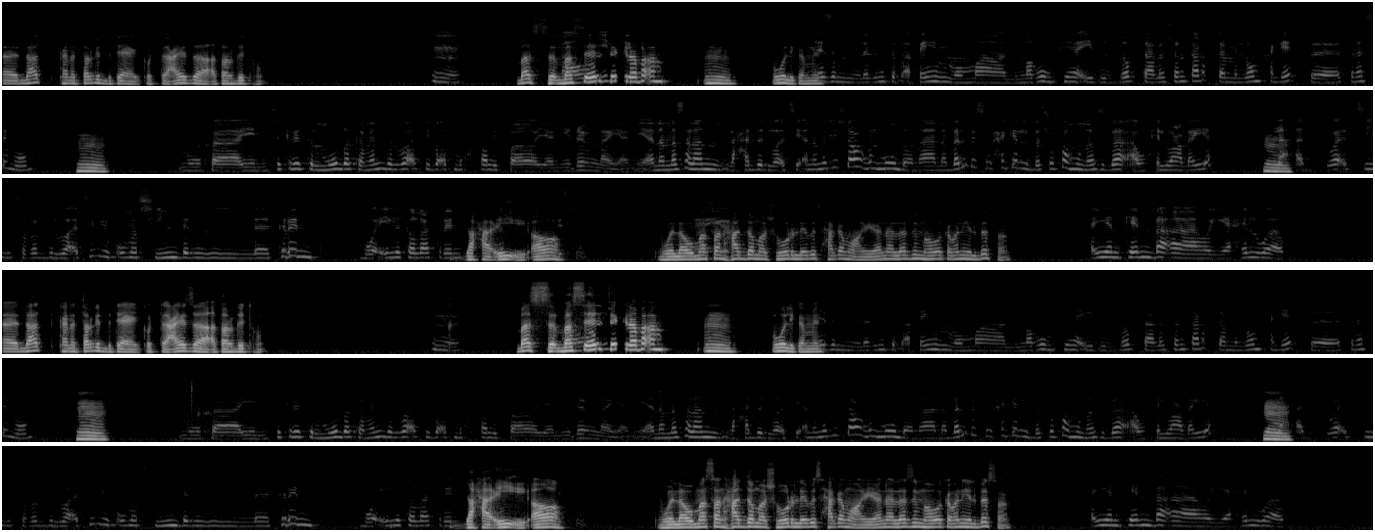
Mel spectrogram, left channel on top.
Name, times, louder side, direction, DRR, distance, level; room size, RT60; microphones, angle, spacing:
voice 1, 0.0-2.6 5.1-6.6 7.0-7.3 7.7-8.2 14.5-14.8 26.3-26.6 32.1-33.0 34.0-37.5, right 5 dB, 75° right, 0.5 m, -30 dB
voice 2, 4.3-4.6 5.5-6.3 8.0-14.0 15.5-25.8 26.4-30.6 31.0-32.1 32.4-32.5 33.0-33.3 34.3-34.7 38.3-40.2, left 3 dB, 70° left, 2.7 m, -48 dB
head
